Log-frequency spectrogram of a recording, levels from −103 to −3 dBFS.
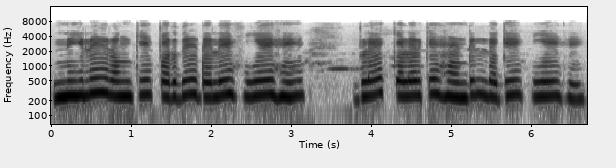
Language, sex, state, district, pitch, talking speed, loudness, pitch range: Hindi, female, Madhya Pradesh, Bhopal, 250 Hz, 125 wpm, -12 LUFS, 240-265 Hz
